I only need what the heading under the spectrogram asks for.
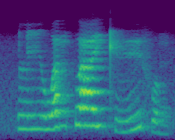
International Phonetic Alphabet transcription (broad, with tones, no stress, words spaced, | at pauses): liː˧wɐ˥n kʷaː˥jkʰyː˨˥fʊ˨˩ŋ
